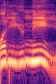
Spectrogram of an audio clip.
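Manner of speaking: automated phone assistant voice. Acting out asking the phone assistant for help: imitating Siri's voice. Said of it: "She's like".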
